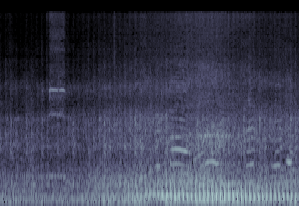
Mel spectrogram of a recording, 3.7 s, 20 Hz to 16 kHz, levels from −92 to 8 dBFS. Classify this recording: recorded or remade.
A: remade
